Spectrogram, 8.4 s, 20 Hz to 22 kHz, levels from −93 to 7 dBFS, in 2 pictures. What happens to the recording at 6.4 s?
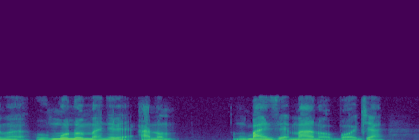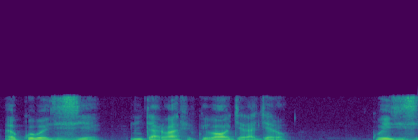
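At 6.4 s the speech carries the same damage heard from start to finish: likely Dolby Digital compression at a very low bitrate, the heavy coding loss fitting a stream of about 40 kbps. Starved of bits, the encoder cuts the band and leaves many frequency lines without mantissa data, so the decoder fills them with dither noise. Nothing sounds above about 6.9 kHz, so the speech is dull and muffled, with a rough, fluttering noise clinging to its tonal parts.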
